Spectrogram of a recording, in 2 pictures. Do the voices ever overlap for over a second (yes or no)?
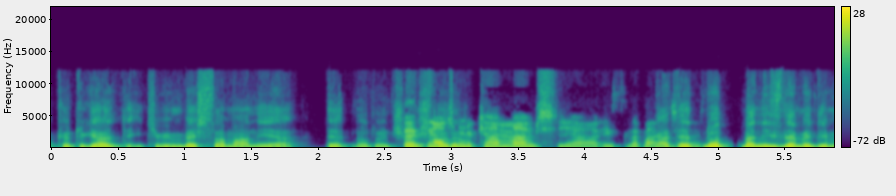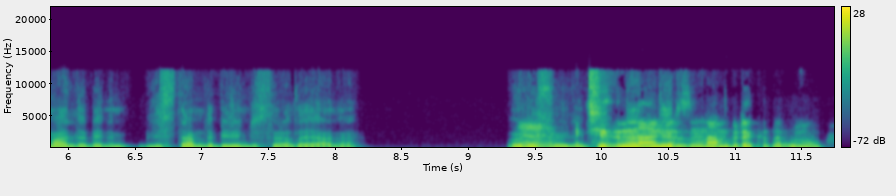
yes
